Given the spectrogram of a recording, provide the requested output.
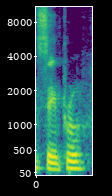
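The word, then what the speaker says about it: Saint Preux: Shogun versus Saint Petrix, P-R-E-U-X. Yeah, Oven St. Preux.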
